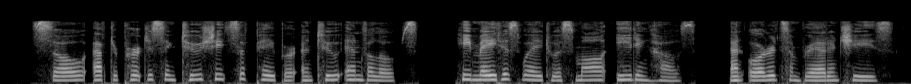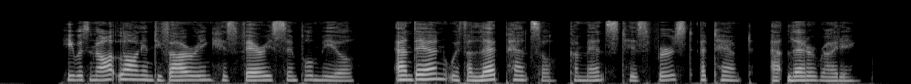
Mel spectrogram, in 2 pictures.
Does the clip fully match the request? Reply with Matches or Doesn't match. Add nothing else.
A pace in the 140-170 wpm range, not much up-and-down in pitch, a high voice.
Matches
